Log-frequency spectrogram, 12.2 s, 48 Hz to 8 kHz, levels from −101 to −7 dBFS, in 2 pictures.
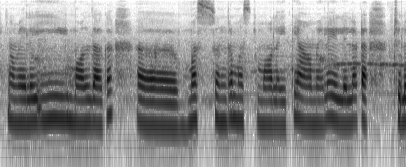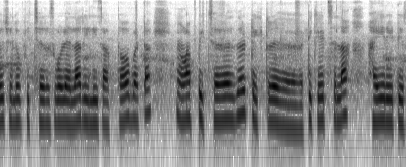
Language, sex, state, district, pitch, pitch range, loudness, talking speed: Kannada, female, Karnataka, Belgaum, 195 Hz, 185-205 Hz, -21 LUFS, 135 wpm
